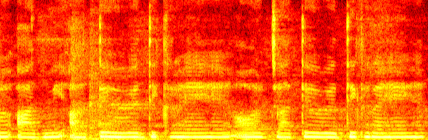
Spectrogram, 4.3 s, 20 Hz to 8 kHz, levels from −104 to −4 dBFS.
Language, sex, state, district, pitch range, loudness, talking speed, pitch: Hindi, female, Uttar Pradesh, Lucknow, 215-225 Hz, -16 LUFS, 165 wpm, 220 Hz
